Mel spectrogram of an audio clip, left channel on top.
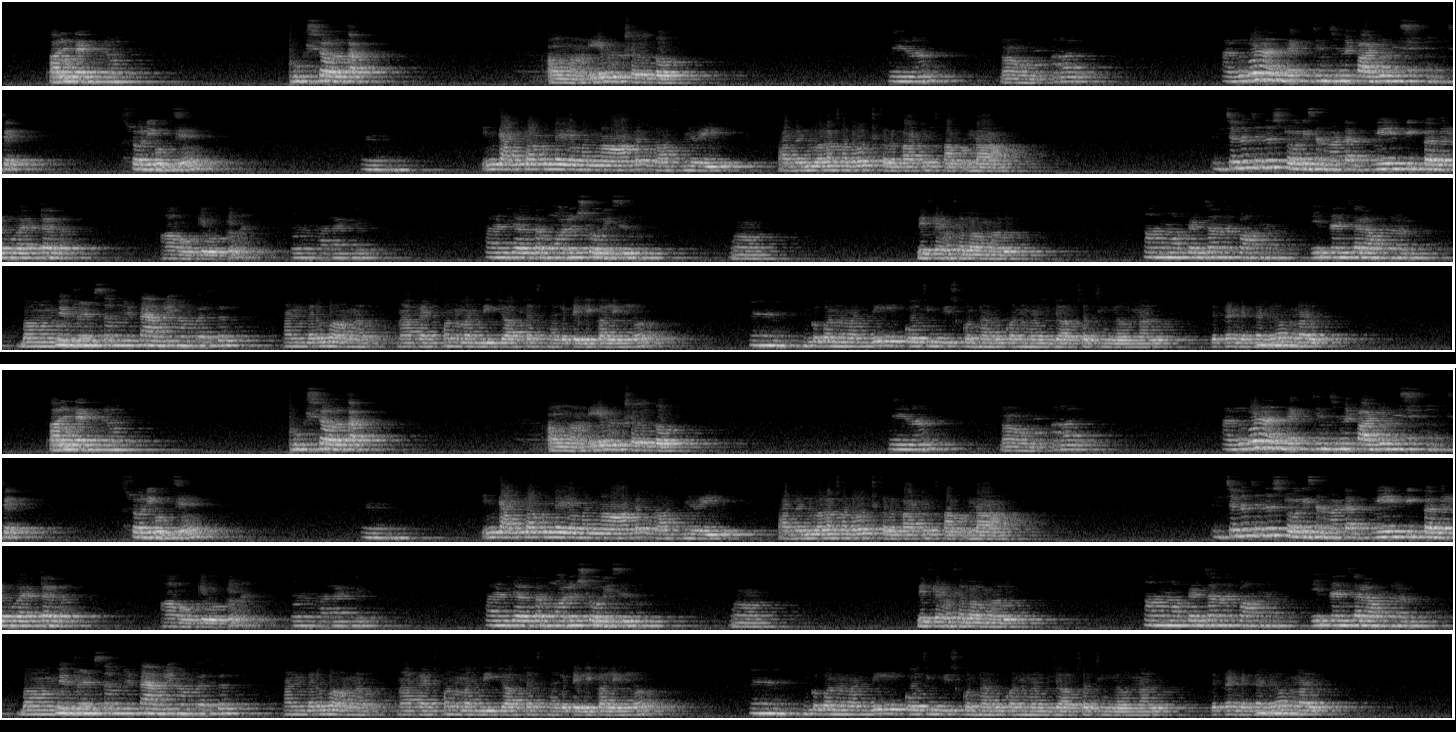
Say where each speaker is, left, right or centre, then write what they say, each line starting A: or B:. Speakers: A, on the left; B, in the centre.
A: ఖాళి
B: ఆ
A: టైమ్ లో బుక్స్ చవుత
B: అవునా ఏం బుక్ చదువుతావ్
A: నేనా
B: అవును
A: ఆ అది గూడా అంతే చిన్న చిన్న కార్టూన్స్ బుక్సే స్టోరీ
B: ఓకే
A: బుక్స్ ఉ
B: ఇంకా అవి కాకుండా ఏమన్నా ఆథర్స్ రాసినవి కథలు అలా చదవచ్చు కదా కార్టూన్స్ కాకుండా
A: చిన్న చిన్న స్టోరీస్ అనమాట నీతి కథలు అయ్ ఉంటదిలా
B: ఆ ఓకే ఓకే
A: ఆ అలాంటి అయన్ జారత మోరల్ స్టోరీసు
B: ఆ నీ ఫ్రెండ్స్
A: అవే
B: ఎలా ఉన్నారు
A: ఆ మా ఫ్రెండ్స్ అందరు బాగున్నారు మీ ఫ్రెండ్స్ ఎలా ఉన్నారు
B: బాగున్నారు
A: మీ ఫ్రెండ్స్ మి ఫ్యామిలీ మెంబర్స్
B: అందరూ బాగున్నారు నా ఫ్రెండ్స్ కొంతమంది జాబ్ చేస్తున్నారు టెలికాలింగ్ లో
A: మ్మ్
B: ఇంక కొంతమంద్ దీ కోచింగ్ తీసుకుంటున్నారు, కొంతమంది జాబ్స్ సర్చింగ్ లో ఉన్నారు, డిఫరెంట్ డిఫరెంట్
A: మ్మ్
B: గా ఉన్నారు.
